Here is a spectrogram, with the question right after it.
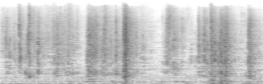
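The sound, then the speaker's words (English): A paper list rustles and crinkles in a few uneven bursts, with sharp papery scratches between them and no talking. “He's got a list on paper, if you can't tell.”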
